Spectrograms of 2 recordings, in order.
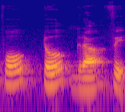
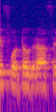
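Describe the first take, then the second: First: photography very slow, one syllable at a time; broken into syllables. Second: Said in the usual way. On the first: Shown as a demonstration. Teacher finding the stressed syllable, photography slowly broken up. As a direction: draw out and separate each syllable of photography. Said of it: "syllabus में तोड़ने की आदत रख लो". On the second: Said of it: "फो के ऊपर ही first stress".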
